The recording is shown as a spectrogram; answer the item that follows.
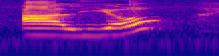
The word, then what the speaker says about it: aglio: Aglio.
